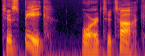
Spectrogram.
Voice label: "speak or talk", English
